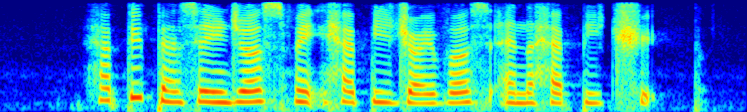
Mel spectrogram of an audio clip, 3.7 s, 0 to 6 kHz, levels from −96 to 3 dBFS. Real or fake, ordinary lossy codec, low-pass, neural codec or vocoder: fake; none; 5.4 kHz; codec, 16 kHz, 4 kbps, FunCodec, trained on Chinese and English, 50 frames a second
